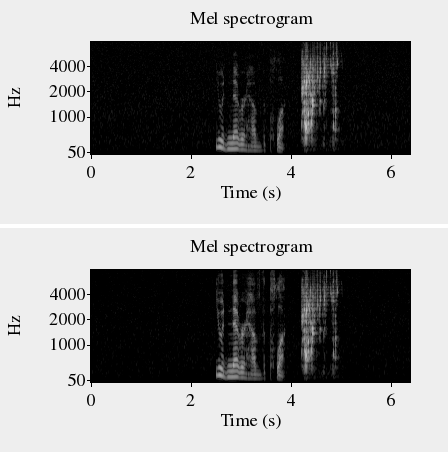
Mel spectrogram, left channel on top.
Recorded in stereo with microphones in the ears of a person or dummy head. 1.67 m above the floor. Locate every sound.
2.5 s a man speaking: 60° right (ahead or behind)
4.2 s a splash: 5° left (ahead or behind)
